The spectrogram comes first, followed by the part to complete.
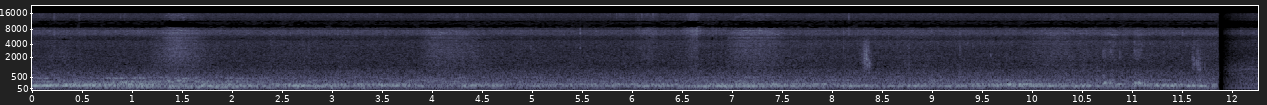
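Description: Wind buffeting the microphone: a steady low rumble that rises and falls slightly, cutting off suddenly near the end.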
